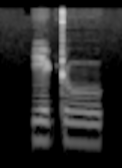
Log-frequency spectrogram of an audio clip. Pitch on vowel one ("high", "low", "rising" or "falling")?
high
